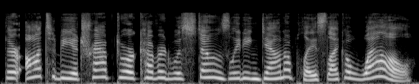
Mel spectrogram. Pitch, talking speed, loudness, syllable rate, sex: 275 Hz, 245 wpm, -15 LUFS, 5.8 syllables/s, female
